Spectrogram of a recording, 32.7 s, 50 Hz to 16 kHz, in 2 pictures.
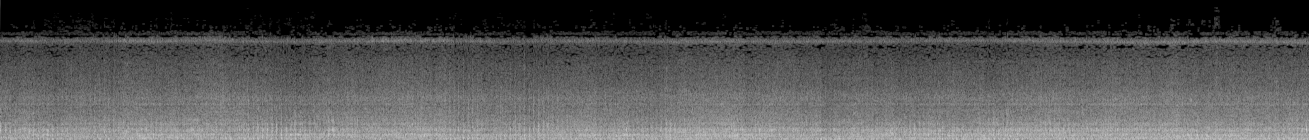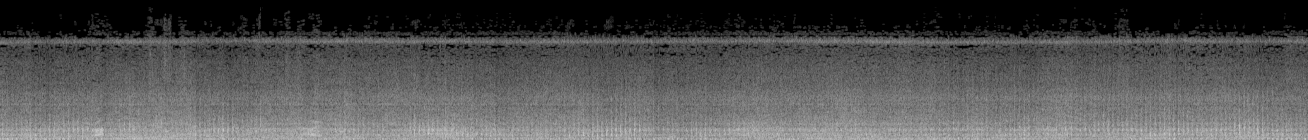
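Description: NH90 Caiman military transport helicopter hovering low, its rotor and turbine noise loud and steady.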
